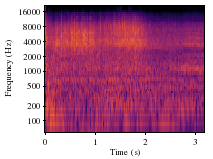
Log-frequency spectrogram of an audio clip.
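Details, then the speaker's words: Universal tractor, cold start: engine catches and runs but a harsh starter whir continues over it, pinion not retracting after start-up; owner suspects the starter solenoid rather than the gear. "çalıştıktan sonra kaçıyor bu çek Benz çok soğukken çok zorlanıyor dinama dişi geri çekmiyor O zaman dişte değil sorun otomatikte olmalı"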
